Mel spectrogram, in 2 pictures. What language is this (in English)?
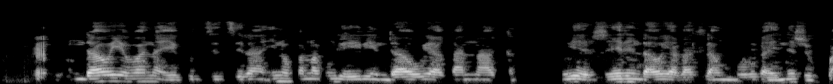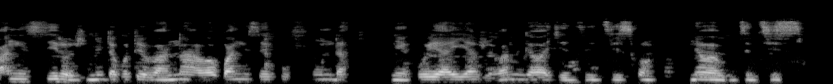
Ndau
